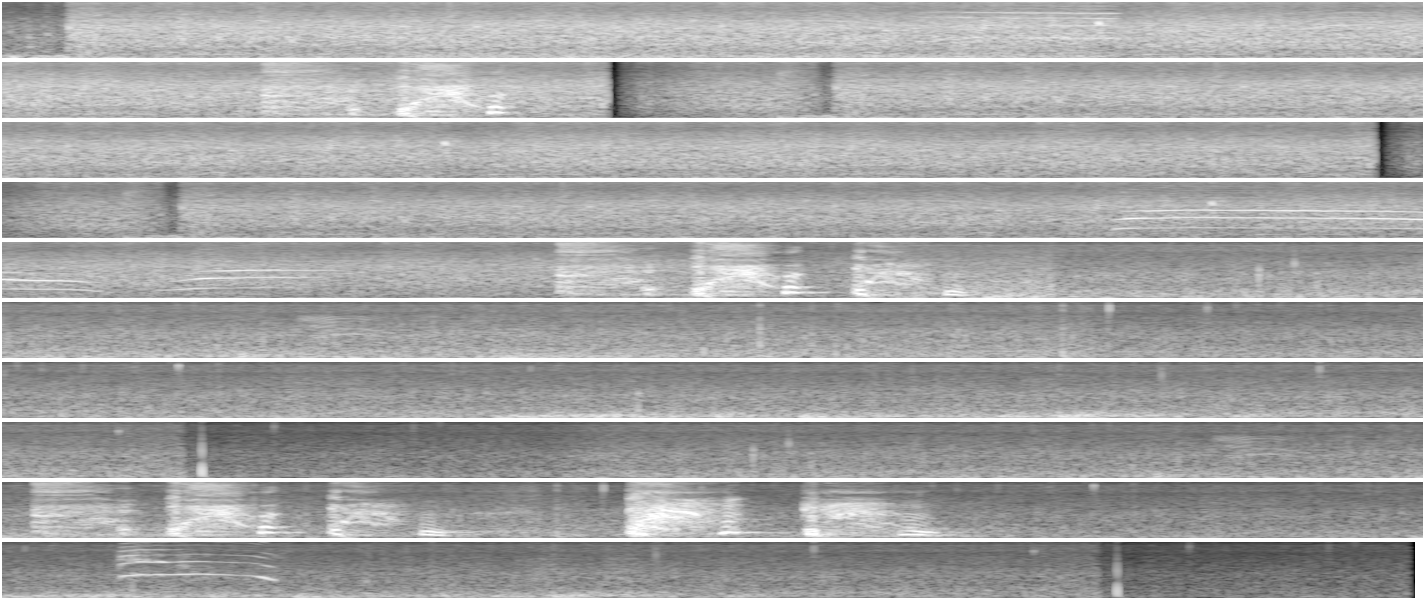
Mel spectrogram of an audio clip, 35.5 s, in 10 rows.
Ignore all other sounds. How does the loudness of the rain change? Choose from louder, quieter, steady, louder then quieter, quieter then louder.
quieter.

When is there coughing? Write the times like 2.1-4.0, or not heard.
4.2-4.8, 15.6-16.6, 28.5-30.9.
